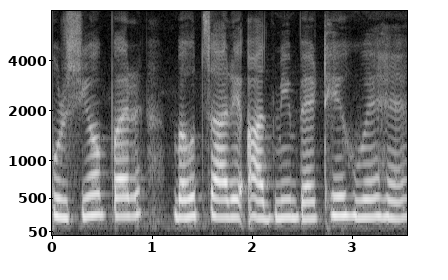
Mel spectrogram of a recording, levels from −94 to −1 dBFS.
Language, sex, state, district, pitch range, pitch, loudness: Hindi, female, Jharkhand, Deoghar, 235-260 Hz, 245 Hz, -13 LUFS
